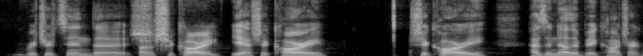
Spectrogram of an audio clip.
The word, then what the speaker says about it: Sha'Carri: Yeah, Sha'Carri.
